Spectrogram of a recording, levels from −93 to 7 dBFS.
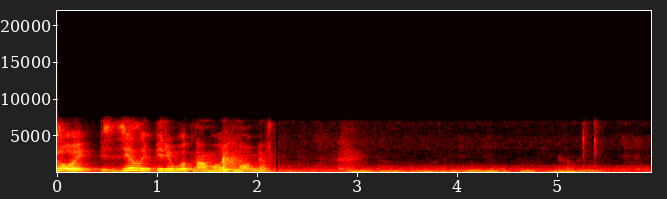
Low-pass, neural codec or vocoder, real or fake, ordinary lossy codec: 7.2 kHz; none; real; Opus, 32 kbps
